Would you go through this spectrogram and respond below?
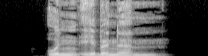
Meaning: strong dative masculine/neuter singular of uneben
- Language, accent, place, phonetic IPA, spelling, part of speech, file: German, Germany, Berlin, [ˈʊnʔeːbənəm], unebenem, adjective, De-unebenem.ogg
